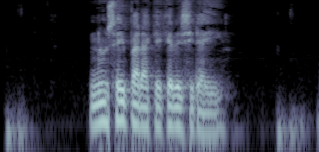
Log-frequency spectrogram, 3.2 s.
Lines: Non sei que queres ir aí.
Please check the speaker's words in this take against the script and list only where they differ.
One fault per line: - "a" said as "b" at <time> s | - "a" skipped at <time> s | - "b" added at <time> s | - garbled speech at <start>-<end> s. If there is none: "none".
- "para" added at 1.3 s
